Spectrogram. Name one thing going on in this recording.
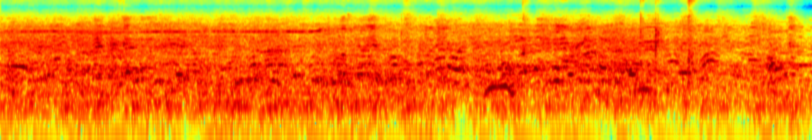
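A crowd of spectators cheers and chatters steadily in an open stadium.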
